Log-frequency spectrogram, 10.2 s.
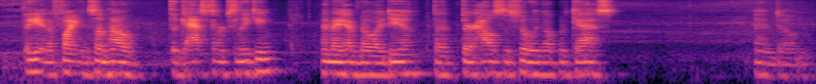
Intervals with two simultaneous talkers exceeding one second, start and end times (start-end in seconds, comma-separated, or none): none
